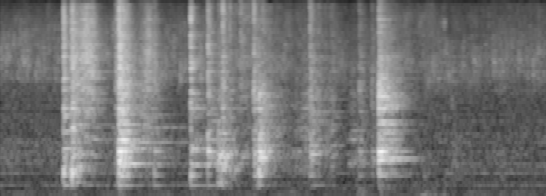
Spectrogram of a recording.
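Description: A metal ladle clatters and scrapes against a wok.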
